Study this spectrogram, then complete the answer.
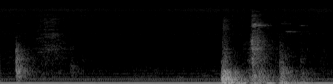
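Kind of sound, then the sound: household object, door opening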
